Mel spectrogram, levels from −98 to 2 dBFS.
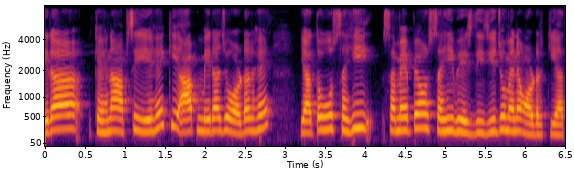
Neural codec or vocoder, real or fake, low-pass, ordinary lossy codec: none; real; 7.2 kHz; none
